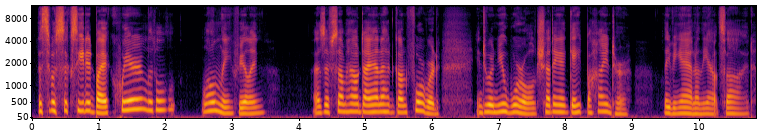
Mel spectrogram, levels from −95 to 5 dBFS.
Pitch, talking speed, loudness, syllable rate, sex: 205 Hz, 165 wpm, -18 LUFS, 5.4 syllables/s, female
